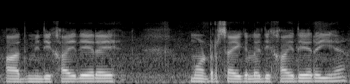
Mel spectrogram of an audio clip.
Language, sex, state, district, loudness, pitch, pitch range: Hindi, male, Uttar Pradesh, Saharanpur, -15 LUFS, 135 Hz, 130-140 Hz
